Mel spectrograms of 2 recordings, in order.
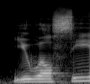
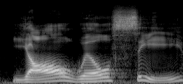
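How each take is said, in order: First: Said in the usual way. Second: "y'all will see" read very slowly, each word drawn out and a bit louder; slow translation read. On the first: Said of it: "from Ra'ah". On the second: Shown as a demonstration. Teacher glossing the Hebrew for students, slow and deliberate. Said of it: "now the Vav consecutive perfect introduces the main clause".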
